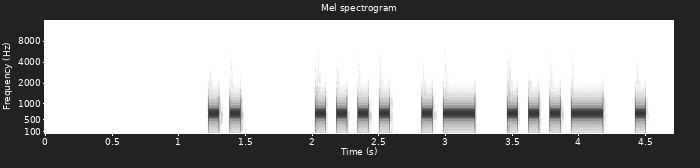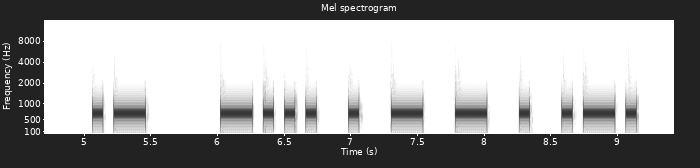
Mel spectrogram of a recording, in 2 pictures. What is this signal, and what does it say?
Morse code, heard as a keyed tone, about 15 wpm, 700 Hz. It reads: I HAVE A BETTER
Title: Sentences from Top 1000 Words - Review Part 5 - 15wpm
